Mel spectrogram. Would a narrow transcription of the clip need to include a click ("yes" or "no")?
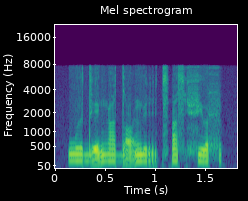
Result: no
